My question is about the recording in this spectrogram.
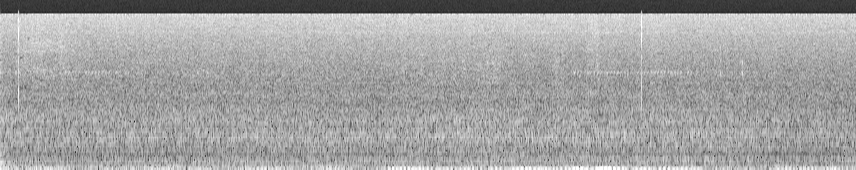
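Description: Steady low background rumble with no distinct sounds, apart from a faint tick near the start and another a little after six seconds in.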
